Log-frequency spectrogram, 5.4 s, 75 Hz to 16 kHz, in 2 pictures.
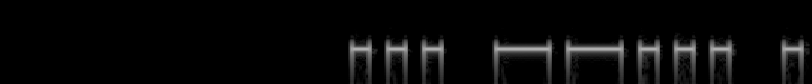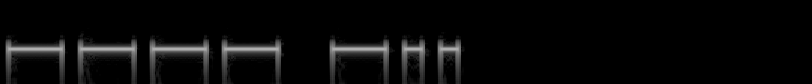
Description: Morse code, heard as a keyed tone, about 20 wpm, 700 Hz. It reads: S71D
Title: Four Letter-Number Combinations - 20wpm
